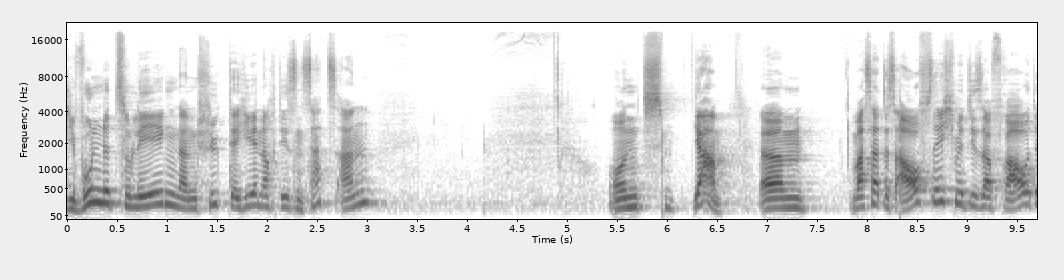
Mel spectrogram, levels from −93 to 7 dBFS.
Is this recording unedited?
yes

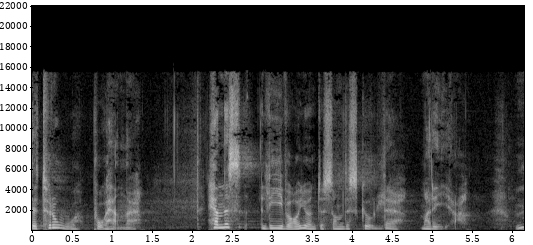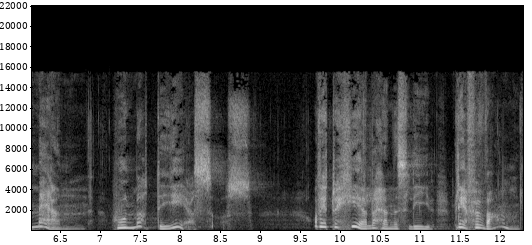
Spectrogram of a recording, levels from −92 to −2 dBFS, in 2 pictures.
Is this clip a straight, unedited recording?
no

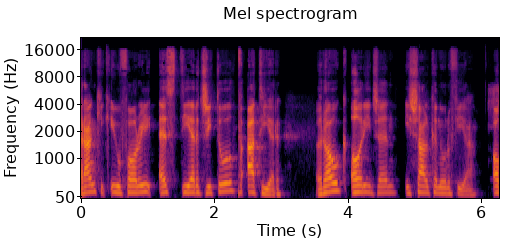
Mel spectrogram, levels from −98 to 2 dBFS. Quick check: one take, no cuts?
no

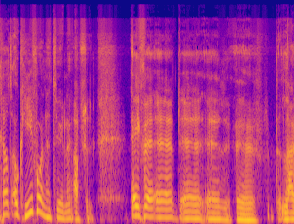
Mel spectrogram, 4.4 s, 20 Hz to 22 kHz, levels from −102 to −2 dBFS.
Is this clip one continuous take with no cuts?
yes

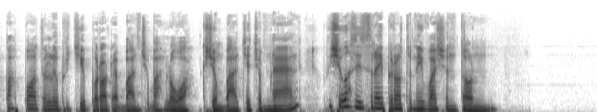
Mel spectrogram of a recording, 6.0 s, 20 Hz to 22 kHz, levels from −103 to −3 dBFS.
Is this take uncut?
no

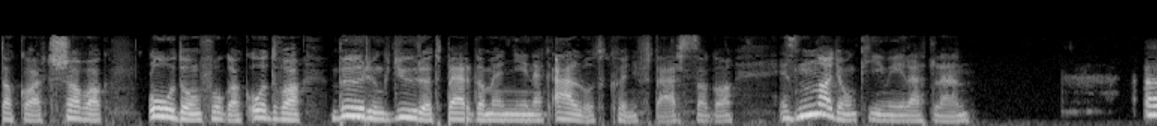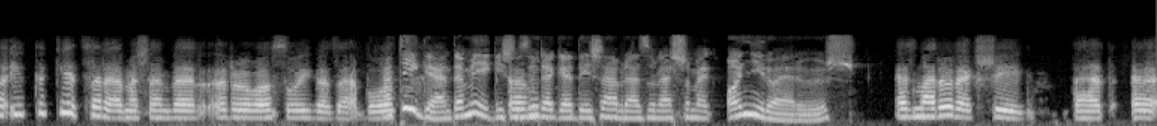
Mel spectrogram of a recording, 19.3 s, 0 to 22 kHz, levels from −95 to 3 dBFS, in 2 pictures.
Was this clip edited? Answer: no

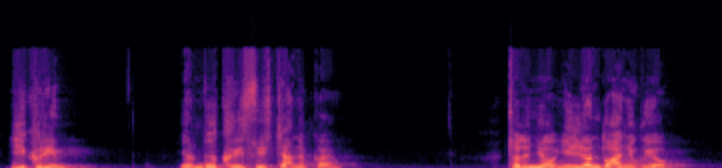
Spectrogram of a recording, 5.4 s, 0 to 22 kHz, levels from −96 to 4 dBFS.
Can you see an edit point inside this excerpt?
no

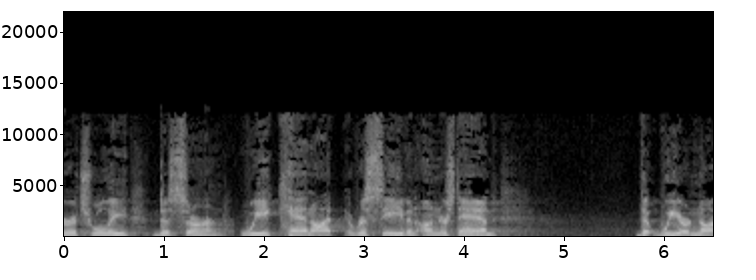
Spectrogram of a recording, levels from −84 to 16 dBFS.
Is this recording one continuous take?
no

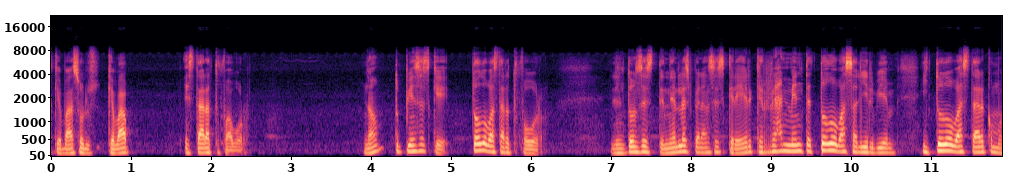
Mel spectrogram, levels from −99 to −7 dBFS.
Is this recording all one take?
no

